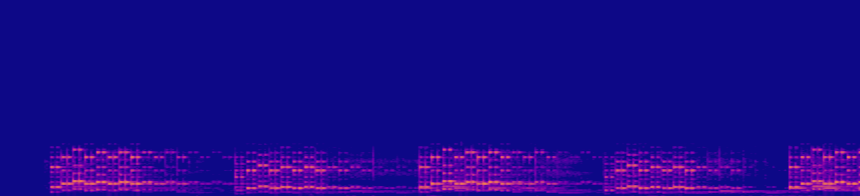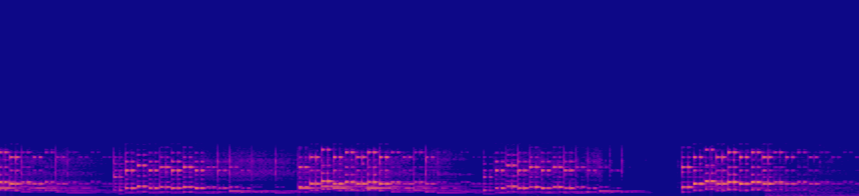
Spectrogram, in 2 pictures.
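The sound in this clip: A mobile phone kept in a handbag rings with a bright electronic melody, repeating in nine even phrases of high chiming tones separated by short gaps, with nothing else heard.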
